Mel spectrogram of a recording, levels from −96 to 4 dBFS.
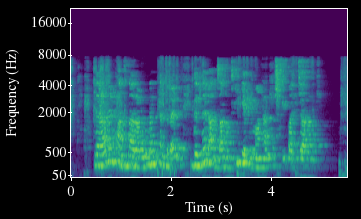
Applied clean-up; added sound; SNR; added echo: classical method WPE with log-MMSE.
